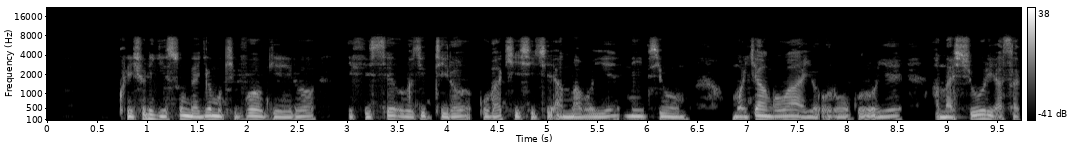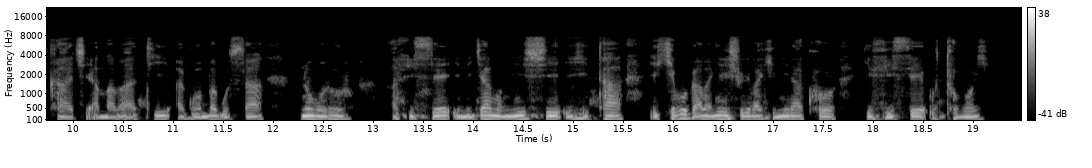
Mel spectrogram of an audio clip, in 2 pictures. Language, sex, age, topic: Rundi, male, 25-35, education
